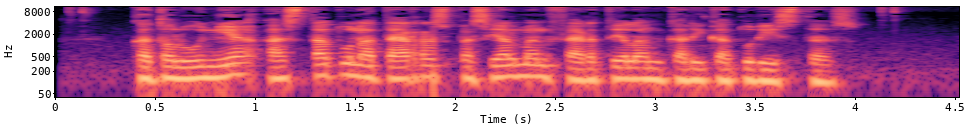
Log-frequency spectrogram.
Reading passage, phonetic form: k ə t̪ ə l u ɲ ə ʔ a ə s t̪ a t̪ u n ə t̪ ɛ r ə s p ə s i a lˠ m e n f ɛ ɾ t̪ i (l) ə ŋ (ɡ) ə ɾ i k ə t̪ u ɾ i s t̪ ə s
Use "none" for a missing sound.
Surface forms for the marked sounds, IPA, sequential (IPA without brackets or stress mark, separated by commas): l, k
